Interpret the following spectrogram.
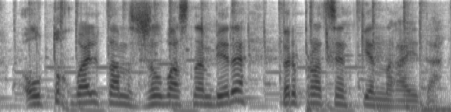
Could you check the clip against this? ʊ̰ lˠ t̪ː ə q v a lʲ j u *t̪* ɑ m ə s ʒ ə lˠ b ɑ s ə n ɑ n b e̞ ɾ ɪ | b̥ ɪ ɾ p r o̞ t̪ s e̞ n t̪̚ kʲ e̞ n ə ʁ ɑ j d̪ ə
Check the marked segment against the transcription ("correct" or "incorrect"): correct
